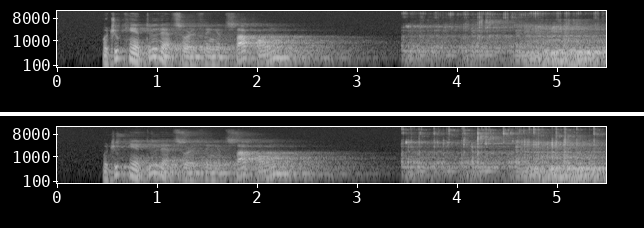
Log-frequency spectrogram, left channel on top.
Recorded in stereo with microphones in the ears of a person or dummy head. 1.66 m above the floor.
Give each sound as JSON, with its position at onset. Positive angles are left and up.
{"t": 0.5, "sound": "a man speaking", "side_deg": 55, "distance_m": 1.2}
{"t": 3.4, "sound": "dripping", "side_deg": -45, "distance_m": 6.0}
